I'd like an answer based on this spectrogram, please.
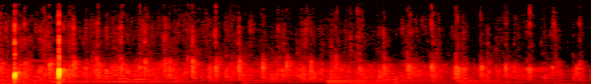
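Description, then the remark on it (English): An audience claps steadily in a sustained wash of applause for the Lord after a prayer, with sustained organ or keyboard tones shifting underneath and a couple of sharp louder claps near the start. “Would you just give the Lord a round of applause?”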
